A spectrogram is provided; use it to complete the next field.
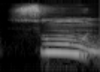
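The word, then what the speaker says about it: soon: S double O एन सून। यानी कि इन सब में बड़े ऊ का उच्चारण हो रहा है।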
